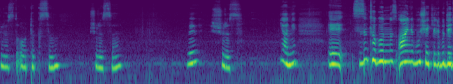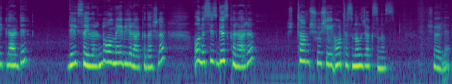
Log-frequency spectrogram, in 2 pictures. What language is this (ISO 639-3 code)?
tur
